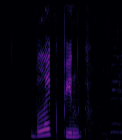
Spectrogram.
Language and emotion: Russian, neutral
